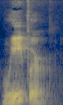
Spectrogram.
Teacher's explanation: 이 R은 혀가 입천장에 조금도 닿지 않아야 됩니다.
